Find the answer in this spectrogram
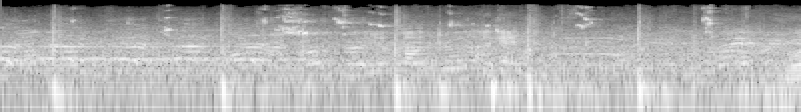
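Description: Basketball being dribbled on a hardwood arena court: a run of short bounces, over crowd noise and voices.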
